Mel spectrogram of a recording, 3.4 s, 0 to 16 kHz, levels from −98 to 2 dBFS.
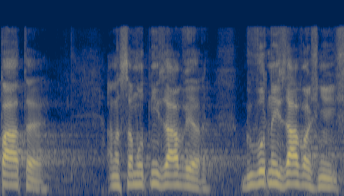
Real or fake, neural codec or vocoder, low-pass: fake; vocoder, 22.05 kHz, 80 mel bands, WaveNeXt; 9.9 kHz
